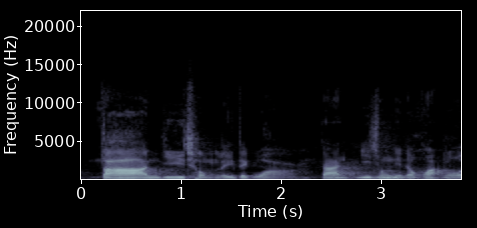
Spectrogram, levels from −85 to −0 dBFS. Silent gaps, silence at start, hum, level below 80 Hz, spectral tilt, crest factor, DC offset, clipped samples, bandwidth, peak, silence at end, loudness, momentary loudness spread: none; 0.2 s; none; -72 dBFS; -5.5 dB/octave; 22 dB; under 0.1%; under 0.1%; 13.5 kHz; -12 dBFS; 0 s; -34 LUFS; 14 LU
